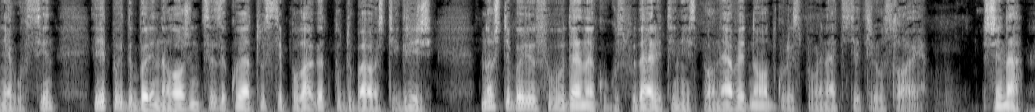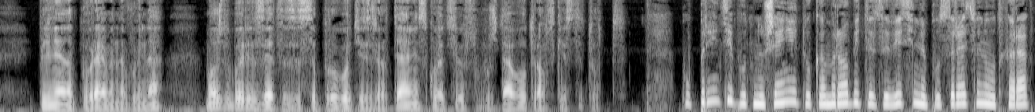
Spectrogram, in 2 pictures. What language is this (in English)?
Bulgarian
